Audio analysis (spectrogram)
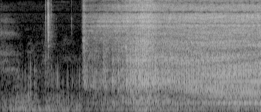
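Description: Boom lift engine starting from the basket, a short crank catching into a steady mid-pitched running drone that grows louder and holds, no talking.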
